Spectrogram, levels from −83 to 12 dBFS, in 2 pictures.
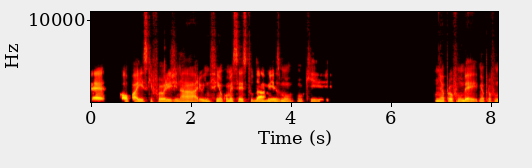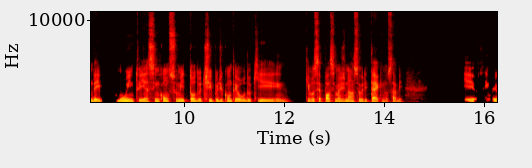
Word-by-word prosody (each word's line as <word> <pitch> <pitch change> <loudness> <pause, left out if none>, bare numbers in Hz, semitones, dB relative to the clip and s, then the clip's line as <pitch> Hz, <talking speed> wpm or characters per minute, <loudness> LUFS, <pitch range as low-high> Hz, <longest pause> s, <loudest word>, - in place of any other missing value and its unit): até 95 -2 +8 0.3
qual - - +7
país - - +3
que - - -6
foi 90 - 0
originário, 85 +1 +1
enfim, 125 -2 -2
eu 95 -2 +1
comecei 100 +3 +1
a - - +5
estudar 115 0 +3
mesmo, 105 -7 0
o 100 -1 -9
que 90 -2 -7 2.3
me 100 -1 +1
aprofundei, 105 -4 +2
me 90 - -5
aprofundei 95 +3 -1 0.3
muito 110 +5 +2
e 95 -2 +1
assim 90 +2 -2
consumi 105 +1 -1
todo 120 +5 +1
tipo 120 -1 -2
de 115 - -2
conteúdo 105 -3 -2
que 110 - -4 0.4
que - - -4
você - - -2
possa 90 - +2
imaginar 100 -2 -2
sobre 105 +3 -4
techno, 120 - 0
sabe. - - -7 1.2
E 80 0 -1
eu - - -4 0.2
sempre 140 +5 -2
100 Hz, 135 wpm, -25 LUFS, 90-110 Hz, 2.3 s, até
